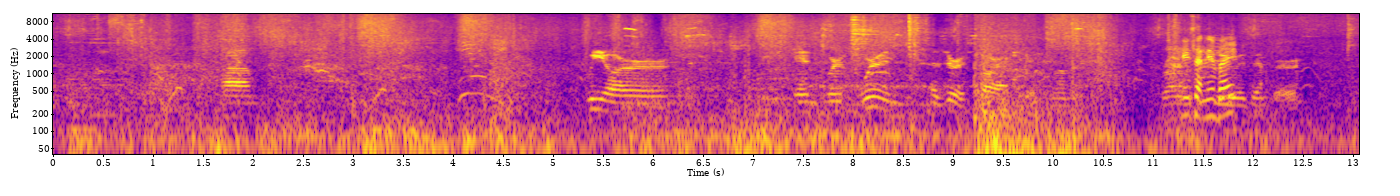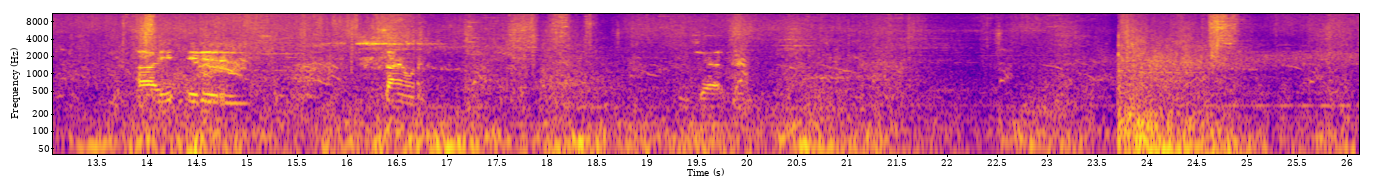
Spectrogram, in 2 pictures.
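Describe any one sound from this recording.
Lightning crackles and zaps sharply.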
